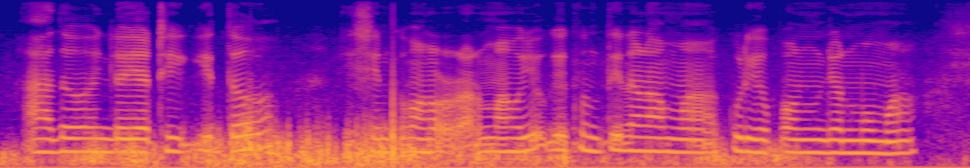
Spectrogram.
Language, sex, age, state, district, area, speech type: Santali, female, 45-60, West Bengal, Purba Bardhaman, rural, spontaneous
